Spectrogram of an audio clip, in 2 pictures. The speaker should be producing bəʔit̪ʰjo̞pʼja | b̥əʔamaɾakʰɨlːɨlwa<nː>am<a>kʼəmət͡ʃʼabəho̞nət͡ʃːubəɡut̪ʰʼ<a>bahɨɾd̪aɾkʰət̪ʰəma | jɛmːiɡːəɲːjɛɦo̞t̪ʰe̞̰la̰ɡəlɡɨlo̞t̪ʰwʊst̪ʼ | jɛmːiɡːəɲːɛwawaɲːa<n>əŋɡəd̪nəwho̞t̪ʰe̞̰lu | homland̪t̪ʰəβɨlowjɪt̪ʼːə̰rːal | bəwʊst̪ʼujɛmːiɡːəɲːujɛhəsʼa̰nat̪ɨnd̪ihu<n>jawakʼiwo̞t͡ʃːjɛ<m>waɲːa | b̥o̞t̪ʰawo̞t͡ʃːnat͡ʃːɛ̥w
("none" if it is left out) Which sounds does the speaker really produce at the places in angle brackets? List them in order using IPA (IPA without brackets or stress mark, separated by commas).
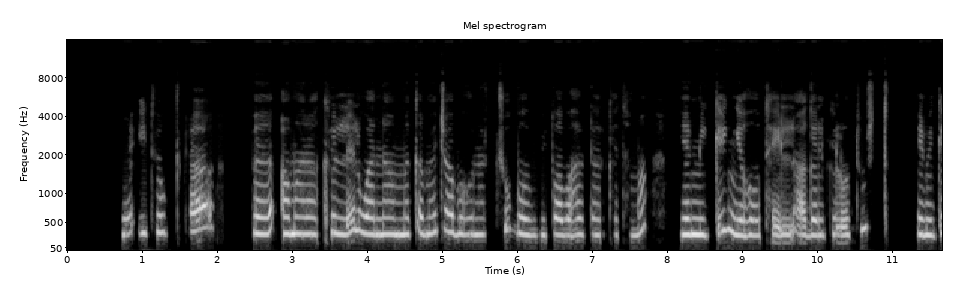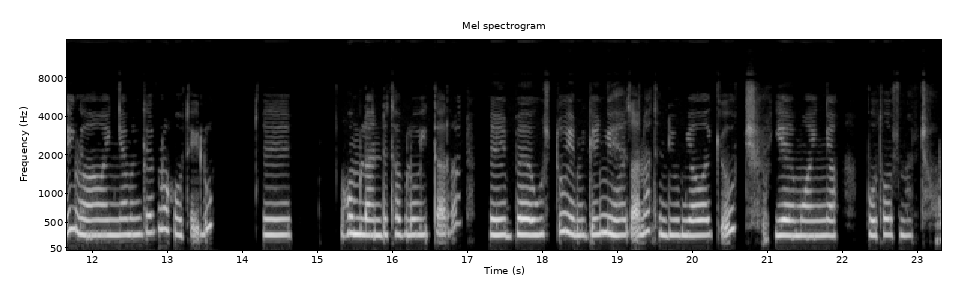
nː, ə, a, m, m, m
